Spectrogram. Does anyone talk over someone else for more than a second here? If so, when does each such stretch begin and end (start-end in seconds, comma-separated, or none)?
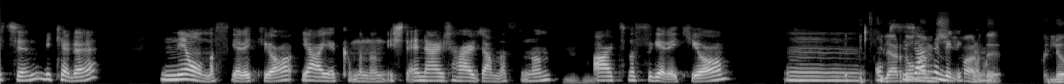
8.3-10.0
